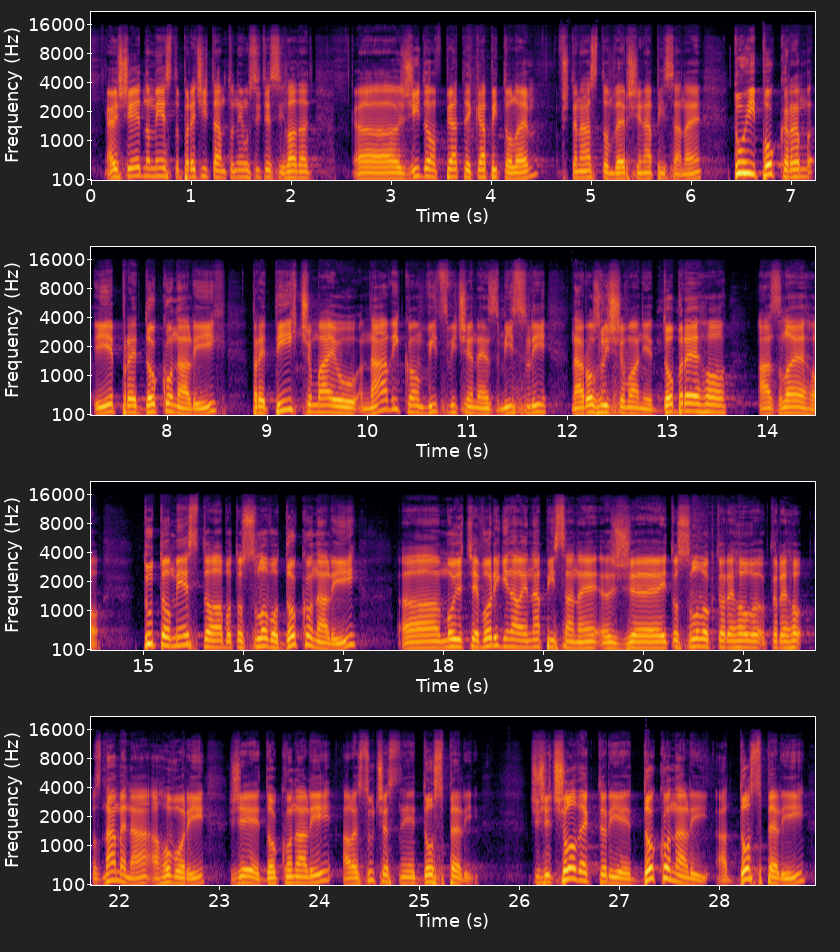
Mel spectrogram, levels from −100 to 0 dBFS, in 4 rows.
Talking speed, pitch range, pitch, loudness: 140 wpm, 140-170 Hz, 155 Hz, -19 LUFS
